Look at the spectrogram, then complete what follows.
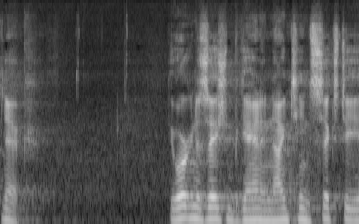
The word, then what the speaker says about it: SNCC: referred to by the an acronym SNCC pronounced Nick the organization began in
